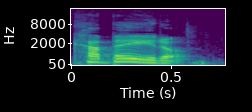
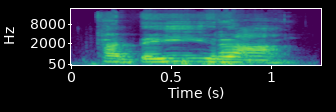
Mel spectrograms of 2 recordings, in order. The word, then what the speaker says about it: cadeira: Is it cabeiro? Cadeira. Ah, I was very close. Was Cabeira. enough. Okay, Cadeira.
